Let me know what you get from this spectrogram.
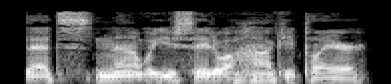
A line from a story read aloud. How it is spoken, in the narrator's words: I laughed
